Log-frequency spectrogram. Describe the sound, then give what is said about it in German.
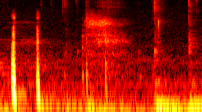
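A handful of quiet, irregular key clicks from someone typing on a computer keyboard, with short pauses between keystrokes and no voices. “Ich schreibe jetzt hier mal.”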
